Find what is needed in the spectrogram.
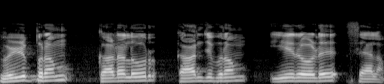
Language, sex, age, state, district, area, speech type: Tamil, male, 45-60, Tamil Nadu, Viluppuram, rural, spontaneous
